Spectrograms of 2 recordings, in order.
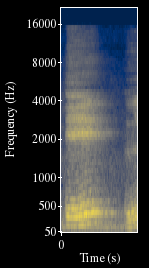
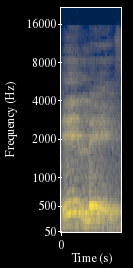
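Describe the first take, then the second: First: Eleva stretched very slowly, syllable by syllable; teacher pronouncing eleva slowly. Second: Eleva slow and louder for repeating; teacher leading the repeat of eleva. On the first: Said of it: "ahora vamos a pronunciar". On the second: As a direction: say eleva slowly for them to copy. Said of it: "Repite conmigo". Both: Shown as a demonstration.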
